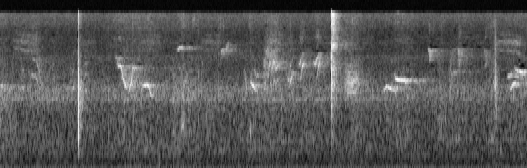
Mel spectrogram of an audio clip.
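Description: Scattered short, high bird chirps and whistles. A single sharp click a little under a second in, and a fainter one just past three seconds.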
